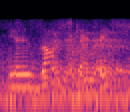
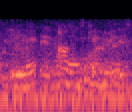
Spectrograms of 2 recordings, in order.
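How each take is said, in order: First: A z sound links les to the noun. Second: No z sound links les to the noun. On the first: The speaker calls it wrong. "n'est pas une prononciation adéquate" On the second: The speaker calls it right. "sans faire de liaison entre le déterminant et le nom"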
